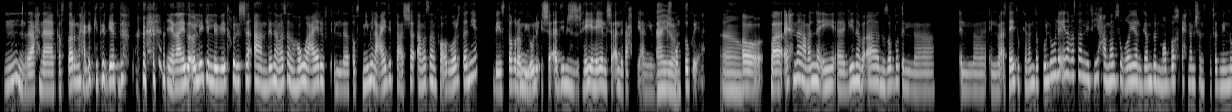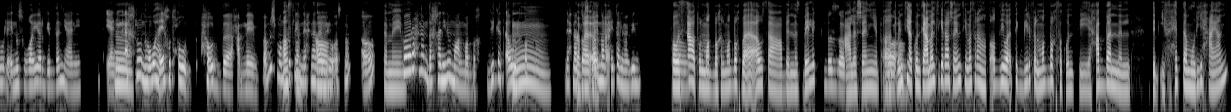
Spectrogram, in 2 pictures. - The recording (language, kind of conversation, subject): Arabic, podcast, إزاي تنظم مساحة صغيرة بشكل عملي وفعّال؟
- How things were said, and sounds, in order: tapping; laughing while speaking: "جدًا"; laugh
